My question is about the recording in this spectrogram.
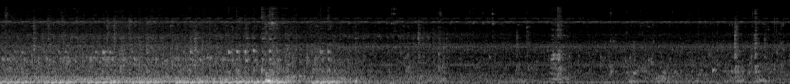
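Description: Swaraj 843 XM tractor's diesel engine running with a low, even chugging, a single loud knock about two and a half seconds in; the engine sound falls away sharply about three and a half seconds in, leaving faint splashing and clicks.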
